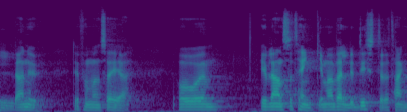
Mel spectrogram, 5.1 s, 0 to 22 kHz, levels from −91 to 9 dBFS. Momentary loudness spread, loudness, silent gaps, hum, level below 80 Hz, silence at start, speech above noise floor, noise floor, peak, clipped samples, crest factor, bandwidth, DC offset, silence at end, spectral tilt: 14 LU; -44 LUFS; none; none; -76 dBFS; 0 s; 24 dB; -67 dBFS; -22 dBFS; under 0.1%; 24 dB; 18.5 kHz; under 0.1%; 0 s; -3.5 dB/octave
